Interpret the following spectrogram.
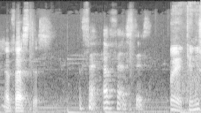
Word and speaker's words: Hephaestus: Poor Festus. Hephaestus.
